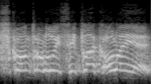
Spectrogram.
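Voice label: damaged oil, Czech, mood high; War Thunder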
